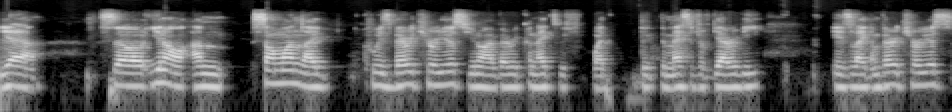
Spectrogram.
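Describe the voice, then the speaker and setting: A man with a French accent, fairly high in pitch, at a moderate pace, in a monotone, flat intonation. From France. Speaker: content creator. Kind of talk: casual interview chat.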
